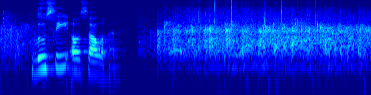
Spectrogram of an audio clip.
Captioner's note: audience applauding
